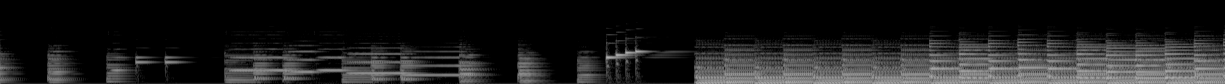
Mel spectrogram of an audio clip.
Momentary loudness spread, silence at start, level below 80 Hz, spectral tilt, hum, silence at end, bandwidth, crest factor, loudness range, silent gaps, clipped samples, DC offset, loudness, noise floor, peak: 17 LU; 0 s; -36 dBFS; -9 dB/octave; none; 0 s; 6.2 kHz; 16 dB; 11 LU; none; under 0.1%; under 0.1%; -28 LUFS; -51 dBFS; -12 dBFS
